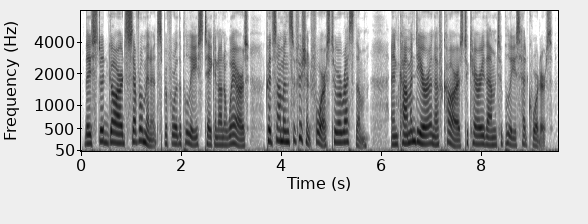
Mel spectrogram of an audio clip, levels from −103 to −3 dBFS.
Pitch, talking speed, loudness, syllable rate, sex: 185 Hz, 170 wpm, -19 LUFS, 6.1 syllables/s, female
